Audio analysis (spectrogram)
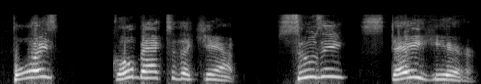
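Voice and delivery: put-on high, loud call to the children. Father calls out in forest.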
